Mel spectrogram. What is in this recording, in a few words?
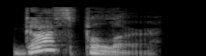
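"gospeler", English, British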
